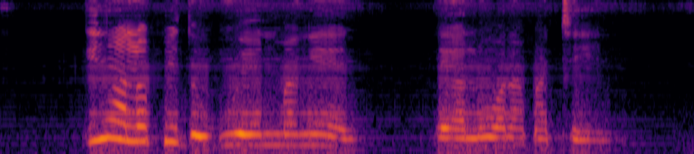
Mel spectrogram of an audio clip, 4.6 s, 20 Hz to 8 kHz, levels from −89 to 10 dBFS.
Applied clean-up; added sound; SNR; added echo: neural separator model SepFormer DNS4.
